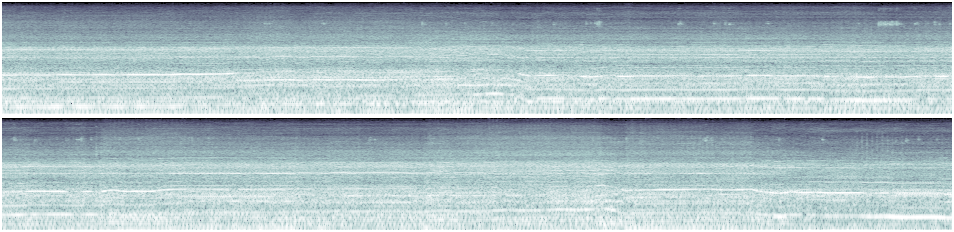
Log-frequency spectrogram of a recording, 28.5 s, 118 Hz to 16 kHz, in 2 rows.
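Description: Caterpillar 769C haul truck's V8 diesel engine running as the truck drives, heard loud inside its cab. The engine's pitch steps up and down a few times.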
